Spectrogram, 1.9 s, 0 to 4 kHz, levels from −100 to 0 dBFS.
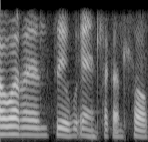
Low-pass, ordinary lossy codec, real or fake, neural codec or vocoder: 3.6 kHz; none; real; none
